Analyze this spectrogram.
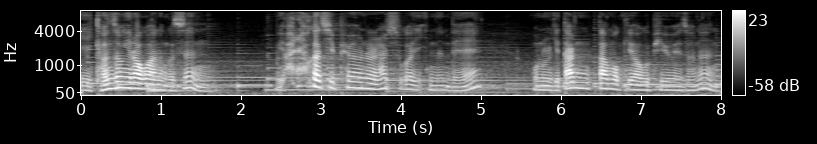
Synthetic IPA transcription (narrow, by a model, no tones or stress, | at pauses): ikjʌns̬ʰʌŋiɾaɡoɦanɯnɡʌsʰɯn | mʌjaɾaɡad͡ʑʰipʰjojʌnɯɭhaɭs͈uɡainːɯnde̞ | onɯɾike̞t͈at͈amʌk͈̚iɦaɡopijoɦe̞sʰʌnɯn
